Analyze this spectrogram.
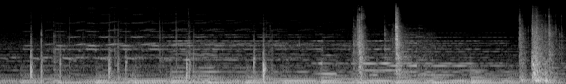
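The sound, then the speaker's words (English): Footsteps sound effect: a series of irregular thudding steps and taps over a steady low hum, with a couple of sharper, louder scuffs toward the end. No one speaks. “Soon, Nathaniel heard footsteps.”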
